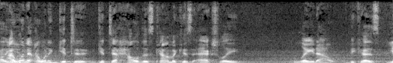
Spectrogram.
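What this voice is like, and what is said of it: Usual voice. Nothing is said of it.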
